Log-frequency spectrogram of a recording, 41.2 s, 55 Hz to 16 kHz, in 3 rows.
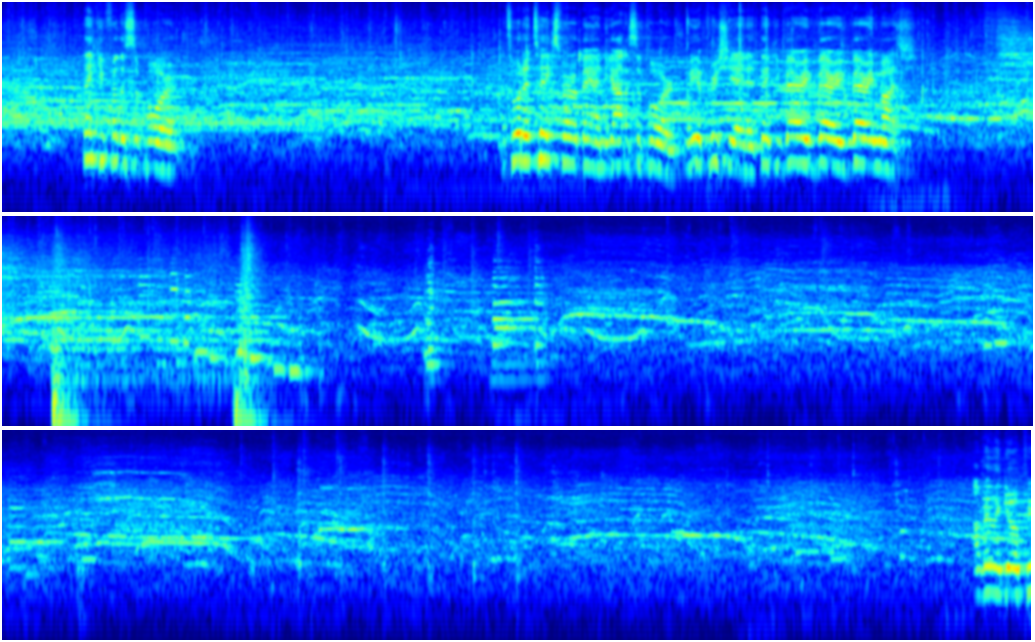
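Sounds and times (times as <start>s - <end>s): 
concert crowd cheering and whooping for a band: 0.0s - 6.7s, 8.3s - 33.0s, 34.7s - 40.4s
speech: 1.1s - 2.5s, 6.7s - 12.2s
sharp low thumps: 14.4s - 18.1s.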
